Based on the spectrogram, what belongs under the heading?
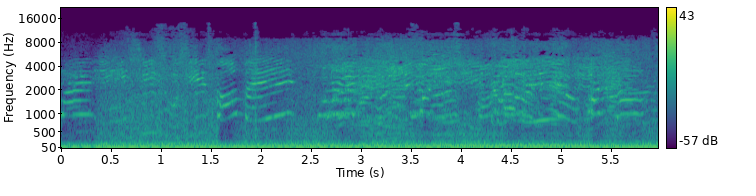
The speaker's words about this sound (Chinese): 一位推特网友在网上转发了一段泄露出来的视频，在驶往旧金山的大巴上，红帽子核泛党正在排练赞美习近平的口号。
